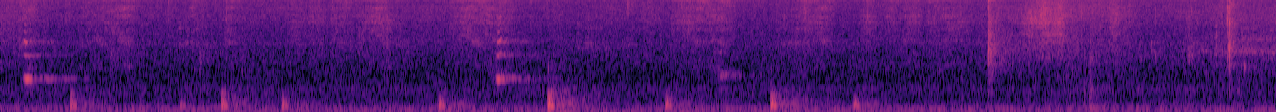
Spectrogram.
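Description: Dry-erase marker writing on a whiteboard: a run of short, irregular strokes and taps, with two brief high squeaks of the tip, one at the start and one about two and a half seconds in.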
